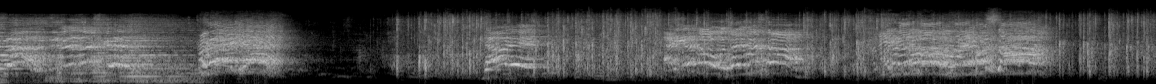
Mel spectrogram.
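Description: A group of young women chant loudly together in bursts, outdoors.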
